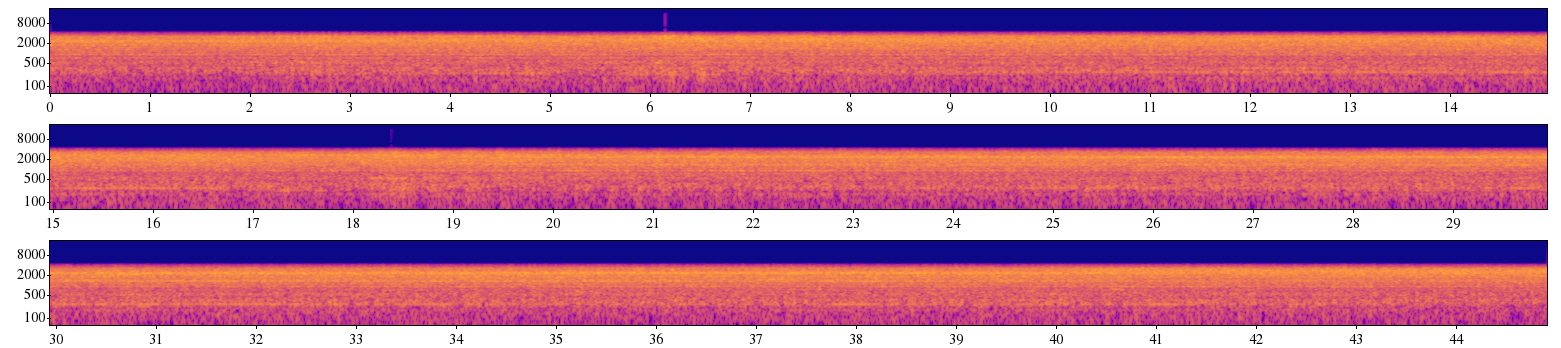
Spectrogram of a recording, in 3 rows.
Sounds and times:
Idling: 0.0 - 44.9
Truck: 0.0 - 44.9.

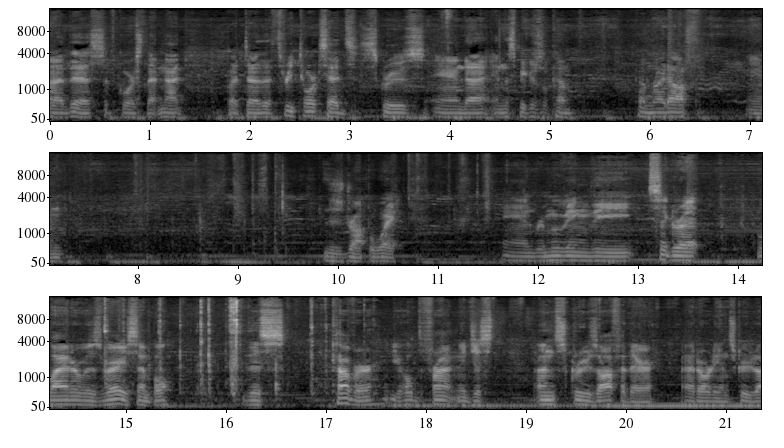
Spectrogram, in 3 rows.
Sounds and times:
Speech: 0.0 - 5.3, 5.9 - 7.3, 9.9 - 10.6, 14.2 - 15.5, 16.2 - 21.3.

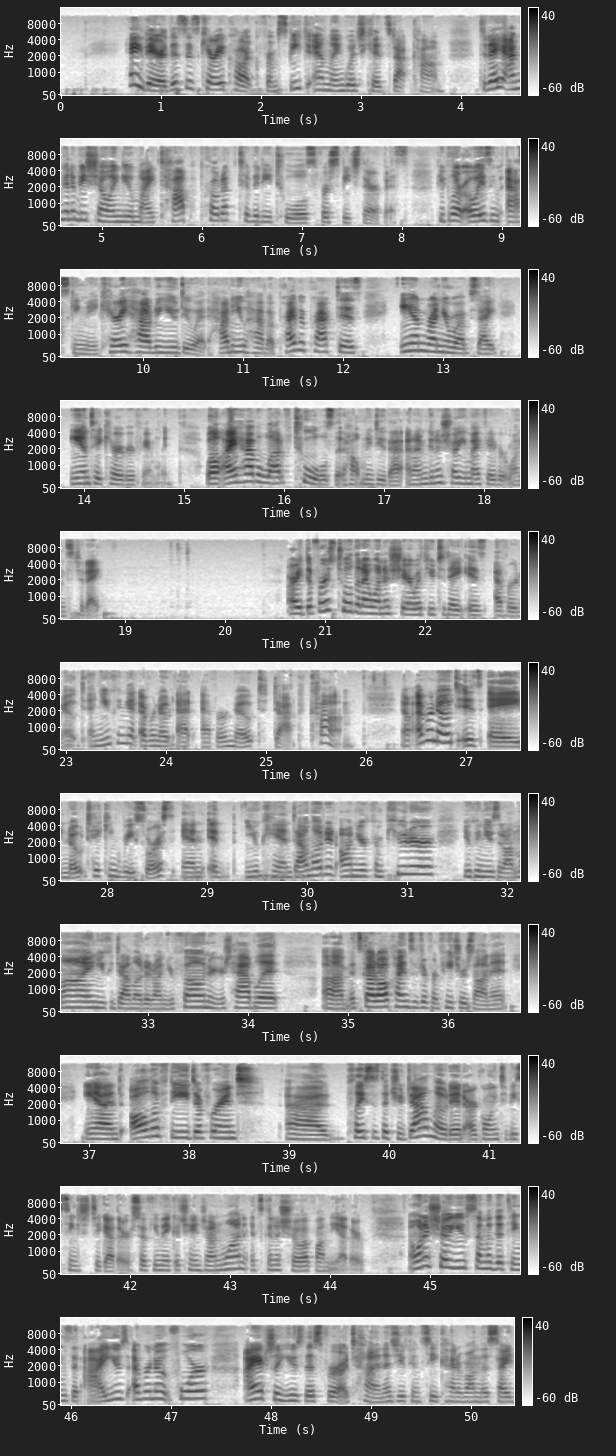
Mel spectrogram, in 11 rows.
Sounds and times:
Speech: 0.7 - 18.9, 20.6 - 50.4.

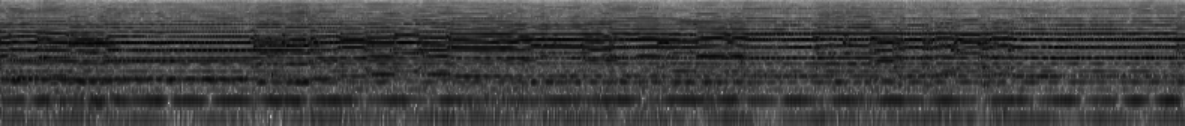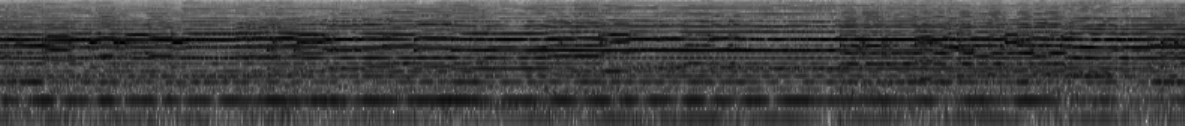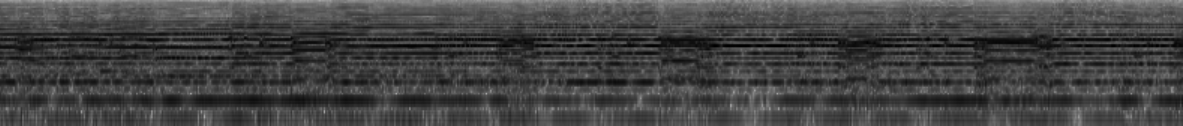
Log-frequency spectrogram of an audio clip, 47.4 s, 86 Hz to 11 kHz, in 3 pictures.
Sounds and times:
Bagpipes: 0.0 - 47.3.

